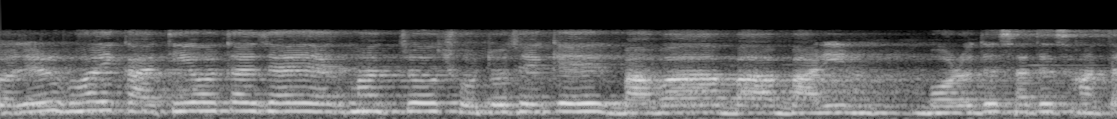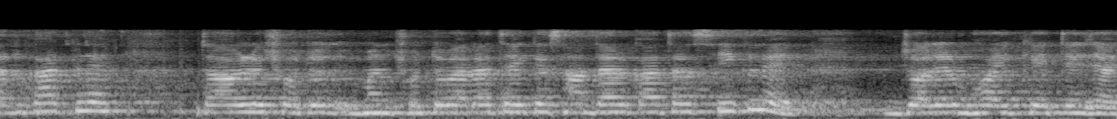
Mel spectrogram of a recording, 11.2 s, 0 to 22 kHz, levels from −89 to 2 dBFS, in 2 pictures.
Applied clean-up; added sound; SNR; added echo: neural separator model SepFormer DNS4.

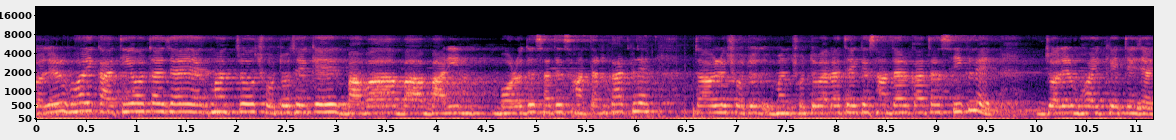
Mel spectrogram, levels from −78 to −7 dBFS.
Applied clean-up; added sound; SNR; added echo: none; Livestock, farm animals, working animals; 10 dB; reverberation time 2.5 s.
